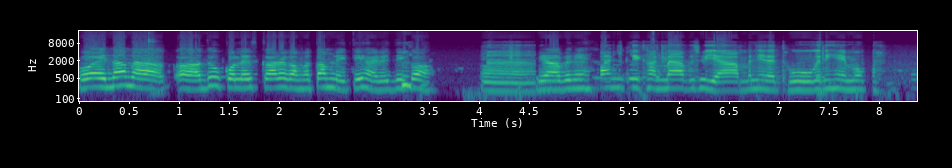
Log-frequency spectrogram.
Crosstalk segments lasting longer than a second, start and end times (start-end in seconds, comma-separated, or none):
none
